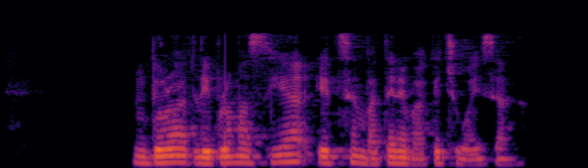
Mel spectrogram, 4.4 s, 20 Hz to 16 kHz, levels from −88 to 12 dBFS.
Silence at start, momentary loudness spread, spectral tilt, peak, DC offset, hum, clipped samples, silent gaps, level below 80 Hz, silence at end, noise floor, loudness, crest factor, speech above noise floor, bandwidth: 1 s; 11 LU; -6 dB/octave; -14 dBFS; under 0.1%; none; under 0.1%; none; -74 dBFS; 0.55 s; under -90 dBFS; -32 LUFS; 18 dB; over 58 dB; 7.8 kHz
